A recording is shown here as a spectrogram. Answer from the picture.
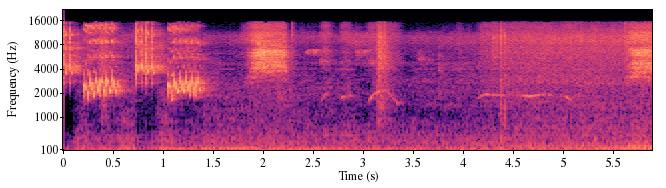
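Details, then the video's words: Javan pied starling song opening with loud harsh chattering bursts, then softer whistled slurs and one long, level whistle, with low rumbling background noise throughout. "Jalak suren gacor isian ribut mencari lawan"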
